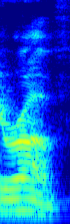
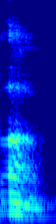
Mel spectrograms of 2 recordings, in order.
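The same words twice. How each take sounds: First: The first sound is not a clear L. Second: The first sound is a clear L. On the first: "they would say"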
